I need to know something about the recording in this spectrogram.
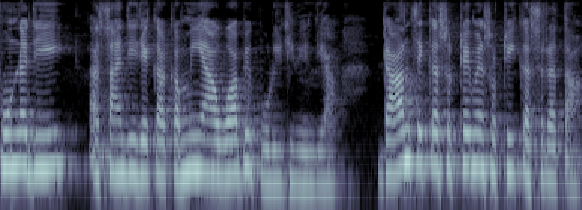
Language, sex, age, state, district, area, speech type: Sindhi, female, 60+, Maharashtra, Thane, urban, spontaneous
